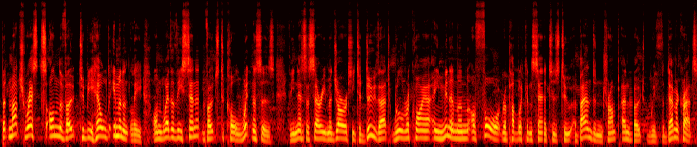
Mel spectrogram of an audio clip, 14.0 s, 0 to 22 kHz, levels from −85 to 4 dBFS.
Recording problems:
background chatter; faint; throughout; 4 voices, 30 dB below the speech
choppy; occasionally; 4% of the speech affected

